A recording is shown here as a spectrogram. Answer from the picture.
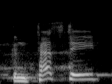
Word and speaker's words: contest: in a music contest look at here contested is the verb it gets the stress on the second syllable contest is a noun it guesses is on the first syllable the health department objected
